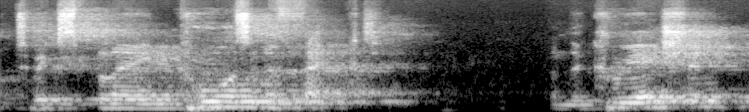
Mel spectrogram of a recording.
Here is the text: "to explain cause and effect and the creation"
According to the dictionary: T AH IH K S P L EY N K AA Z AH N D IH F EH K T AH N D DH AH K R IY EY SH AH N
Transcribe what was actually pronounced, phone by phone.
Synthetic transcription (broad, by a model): T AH IH K S P L EY N K AA Z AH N IH F EH K T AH N DH AH K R IY EY SH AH N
